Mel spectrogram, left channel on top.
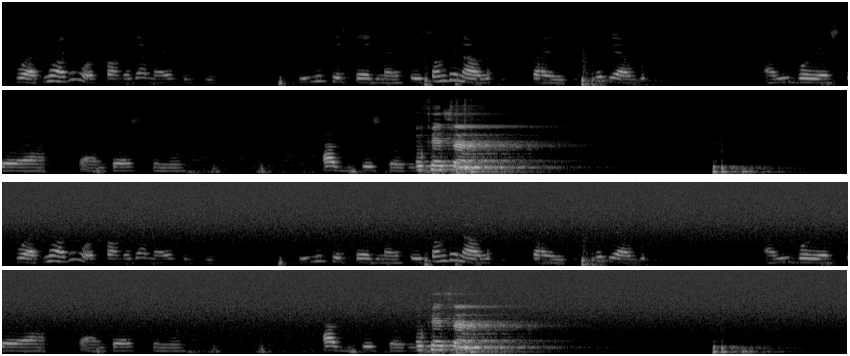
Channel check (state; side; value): noise; right; hiss, 2 dB below the sound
